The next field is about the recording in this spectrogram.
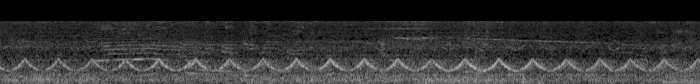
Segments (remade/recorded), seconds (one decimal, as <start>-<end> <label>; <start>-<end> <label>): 0.0-7.0 recorded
